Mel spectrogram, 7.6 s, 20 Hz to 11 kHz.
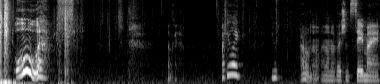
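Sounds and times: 
deck of tarot cards being shuffled: 0.0 - 0.5, 1.1 - 2.6
speech: 0.3 - 1.0, 4.4 - 7.6.

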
